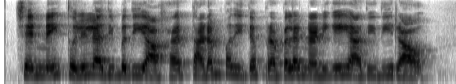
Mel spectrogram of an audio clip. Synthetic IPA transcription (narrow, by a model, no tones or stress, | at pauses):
t͡ʃɛnːɐɪt̪ɔlɪlɐðɪbɐðɪjaːɣɐt̪ɐɽɐmpɐðɪt̪ːɐpɪɾɐbɐlɐnɐɽɪɣɐɪɐðɪðiɾaːʋ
